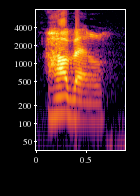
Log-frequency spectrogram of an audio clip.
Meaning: 1. a male given name 2. a male surname 3. a male surname: Václav Havel, a Czech writer and politician
- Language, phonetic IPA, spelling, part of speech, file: Czech, [ˈɦavɛl], Havel, proper noun, Cs-Havel.ogg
